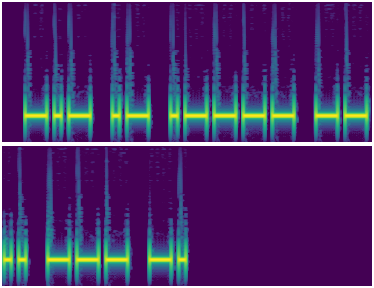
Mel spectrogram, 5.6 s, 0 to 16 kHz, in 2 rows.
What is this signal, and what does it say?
Morse code, heard as a keyed tone, about 22 wpm, 700 Hz. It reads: KA1ZON
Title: USA Callsign DE Callsign - 6 Characters - 22wpm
